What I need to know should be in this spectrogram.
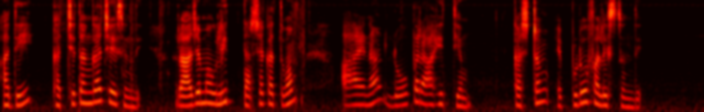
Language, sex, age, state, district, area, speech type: Telugu, female, 18-30, Telangana, Medak, rural, read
